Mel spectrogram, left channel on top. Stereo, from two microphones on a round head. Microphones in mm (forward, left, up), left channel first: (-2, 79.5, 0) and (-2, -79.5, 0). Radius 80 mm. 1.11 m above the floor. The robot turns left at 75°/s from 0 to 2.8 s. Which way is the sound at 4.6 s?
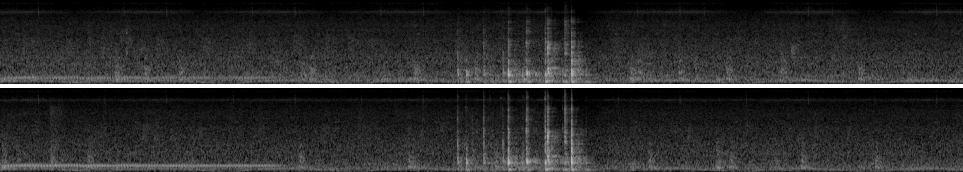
35° right (ahead or behind).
